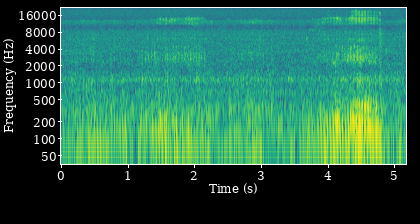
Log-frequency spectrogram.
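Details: Domestic cat asleep and snoring: a rough low drone that swells twice, the second breath louder, ending with a faint sharp tick.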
